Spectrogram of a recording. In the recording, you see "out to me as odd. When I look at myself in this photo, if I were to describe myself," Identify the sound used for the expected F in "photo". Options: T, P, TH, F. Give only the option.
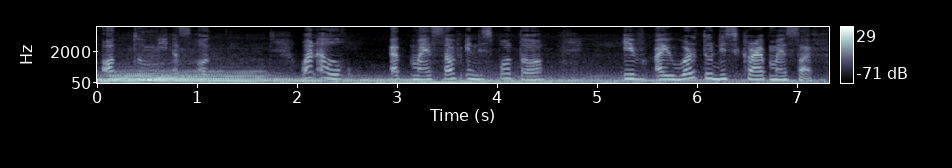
P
